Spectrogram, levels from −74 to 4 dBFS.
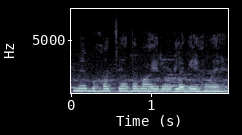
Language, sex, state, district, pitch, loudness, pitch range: Hindi, female, Rajasthan, Bikaner, 215 Hz, -15 LUFS, 205-220 Hz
